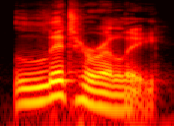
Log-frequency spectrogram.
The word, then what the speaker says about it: literally: Sardar Sardar sorter so the pronunciation is literally Le tur uh Lee ter uh Lee four syllable word all right now a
